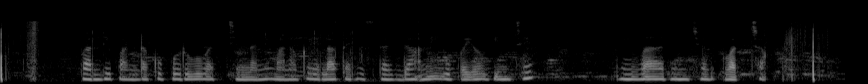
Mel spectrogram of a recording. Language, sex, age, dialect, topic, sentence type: Telugu, female, 25-30, Telangana, agriculture, question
